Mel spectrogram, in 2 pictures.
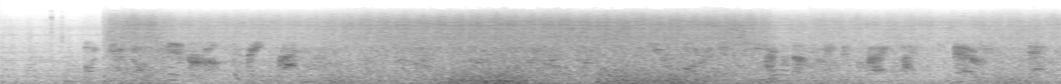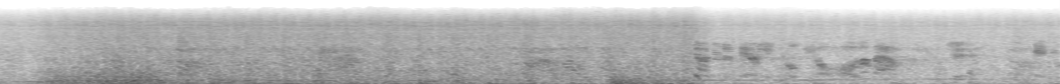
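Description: Energy blasts burst and explode.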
